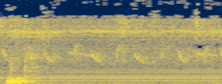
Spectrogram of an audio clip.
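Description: A small bird chirping repeatedly, short falling chirps about three a second, over a steady hum.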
